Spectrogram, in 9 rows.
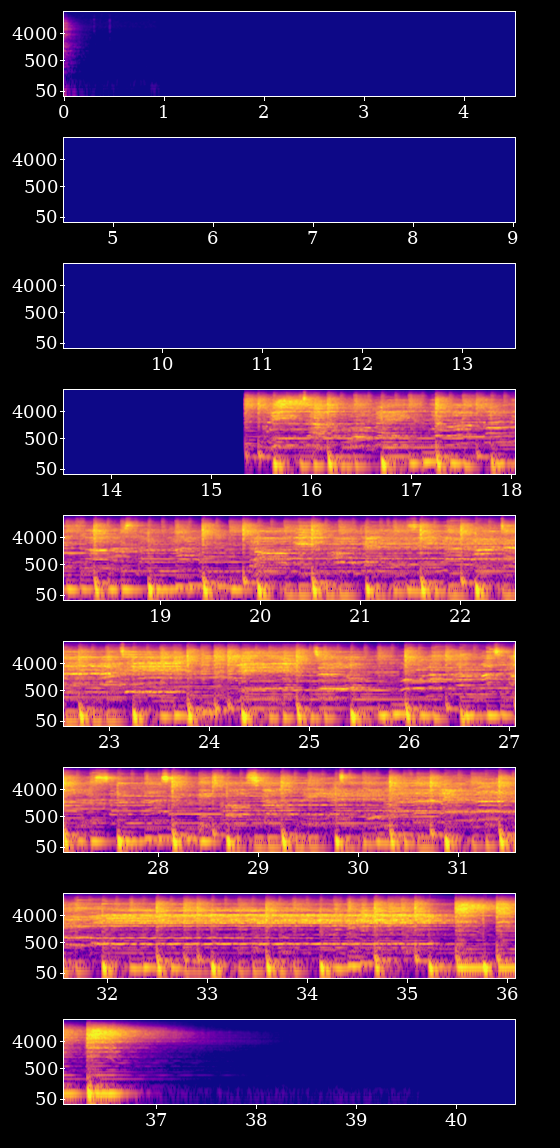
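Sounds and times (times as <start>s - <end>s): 
loudspeaker playback: 15.4s - 36.6s.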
